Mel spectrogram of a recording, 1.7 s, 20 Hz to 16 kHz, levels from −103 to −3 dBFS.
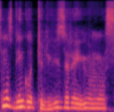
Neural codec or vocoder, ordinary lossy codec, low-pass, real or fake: codec, 44.1 kHz, 2.6 kbps, DAC; Opus, 16 kbps; 14.4 kHz; fake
